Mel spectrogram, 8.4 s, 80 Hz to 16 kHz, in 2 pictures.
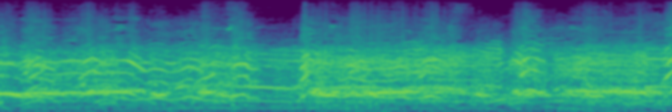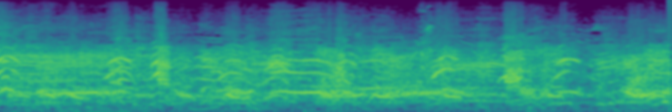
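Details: Rendlesham sled race start, January 2016, with four-dog Husky teams, recorded on analogue cassette; a steady wall of high whining and yelping from many excited dogs, with voices possibly mixed in.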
